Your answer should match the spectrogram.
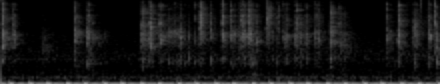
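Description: Typing on a computer keyboard: a quick, continuous run of keystroke clicks as a sentence is typed out.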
